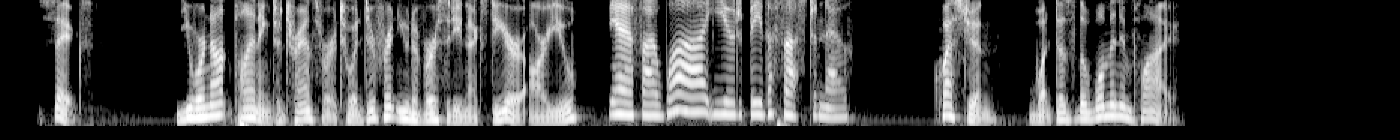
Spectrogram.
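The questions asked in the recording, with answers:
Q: What does the woman imply?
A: She isn't planning to transfer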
